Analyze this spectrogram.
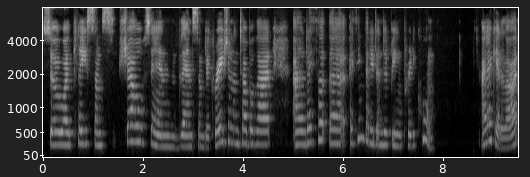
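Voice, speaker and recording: Her pitch is high, and this woman speaks at a moderate pace with ordinary pitch variation. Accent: Spanish. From Spain. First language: Spanish. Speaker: gaming YouTuber. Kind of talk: voiceover commentary on a build video. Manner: halting with many fillers and restarts.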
